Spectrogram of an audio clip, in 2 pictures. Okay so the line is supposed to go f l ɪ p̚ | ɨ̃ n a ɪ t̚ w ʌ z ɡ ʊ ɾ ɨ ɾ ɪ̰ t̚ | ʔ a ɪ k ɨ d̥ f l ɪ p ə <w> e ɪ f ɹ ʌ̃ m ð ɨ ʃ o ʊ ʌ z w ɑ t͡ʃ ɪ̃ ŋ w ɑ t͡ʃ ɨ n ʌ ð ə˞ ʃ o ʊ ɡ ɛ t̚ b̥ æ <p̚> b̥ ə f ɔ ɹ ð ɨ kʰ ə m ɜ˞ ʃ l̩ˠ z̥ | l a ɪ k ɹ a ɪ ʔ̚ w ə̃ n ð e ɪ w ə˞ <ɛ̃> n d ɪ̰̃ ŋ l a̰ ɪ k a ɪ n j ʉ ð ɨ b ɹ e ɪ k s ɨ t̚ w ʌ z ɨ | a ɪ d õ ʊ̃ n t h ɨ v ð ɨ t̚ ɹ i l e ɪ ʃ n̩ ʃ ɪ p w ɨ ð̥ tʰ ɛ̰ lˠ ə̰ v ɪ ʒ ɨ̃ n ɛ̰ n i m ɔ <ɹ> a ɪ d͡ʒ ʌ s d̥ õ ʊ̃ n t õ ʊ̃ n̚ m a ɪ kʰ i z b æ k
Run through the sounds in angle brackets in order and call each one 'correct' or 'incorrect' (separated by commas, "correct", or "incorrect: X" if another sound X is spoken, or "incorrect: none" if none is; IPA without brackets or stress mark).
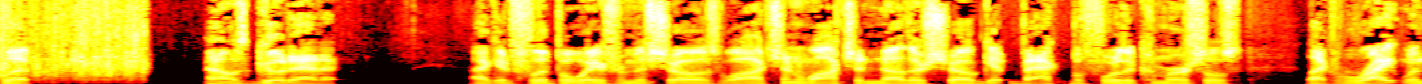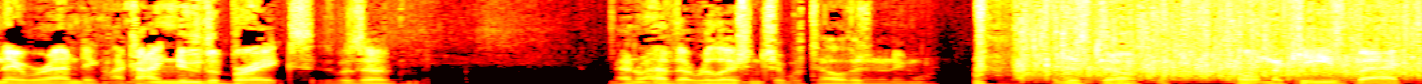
correct, incorrect: k̚, correct, correct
